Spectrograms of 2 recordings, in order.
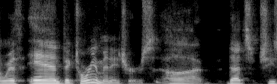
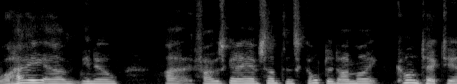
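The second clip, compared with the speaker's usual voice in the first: bad put-on Australian accent, higher pitch; 4 semitones higher, 7 dB quieter than usual. Recounting what she said when they met at ReaperCon, terrible Australian accent. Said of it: "a terrible Australian accent".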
